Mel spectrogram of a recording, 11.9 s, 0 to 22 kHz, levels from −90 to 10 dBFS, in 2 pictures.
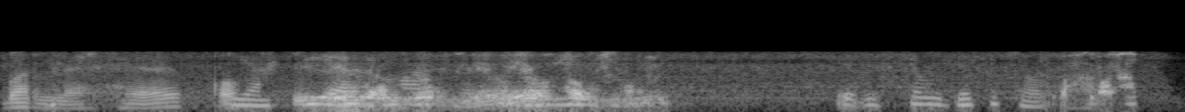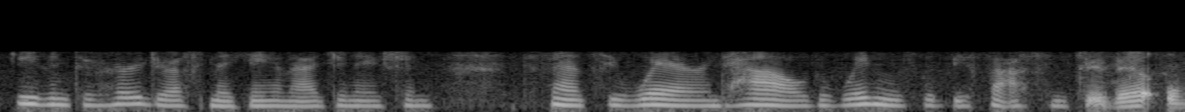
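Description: A speech recording carrying tandem speech coding throughout: the audio sounds as if it passed through G.726 at 40 kbit/s, G.711 mu-law and then GSM full rate, with two lossy speech coders stacked so the second re-encodes the first's errors. The result is rough, muffled and warbly, with nothing above 3.8 kHz. From 0.0 to 5.92 s an echo leak is audible: a copy of the voice trailing by 187 ms, about 5 dB relative to the direct speech, likely from a loudspeaker-side echo canceller failing to remove the acoustic return. Speech suppressed in double talk occurs at 0.0 to 0.58 s and 1.04 to 1.45 s, where the voice dips by roughly 10 dB for a few hundred milliseconds in total. This is probably the canceller attenuating the talker while it cannot separate the voice from the echo.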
